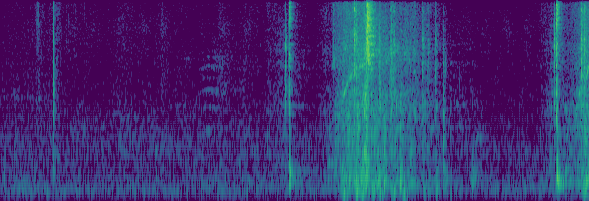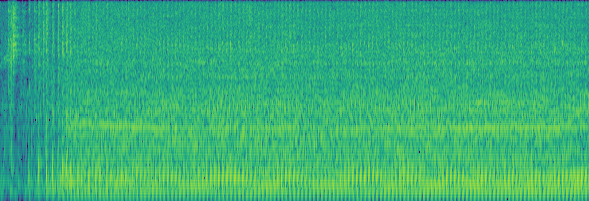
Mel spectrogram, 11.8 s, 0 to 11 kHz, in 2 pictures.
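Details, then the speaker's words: 2011 Troy-Bilt 21" push mower, Honda GCV160 engine, after draining stale gas and WD-40 on a sticky recoil: a few pulls, then catches into a steady, even, quiet drone; smooth running. "That sounds smooth. I like it. So that was a success story on the Troy-Bilt Honda. It's got a nice smooth sounding muffler, nice and quiet."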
